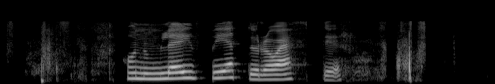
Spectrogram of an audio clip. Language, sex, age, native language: Icelandic, female, 7, Icelandic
